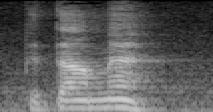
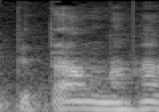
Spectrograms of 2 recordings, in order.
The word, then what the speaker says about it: पितामह: पंजाब हरियाणा की तरह, तो वहां पर वो बोलेंगे पितामह है, पितामह हो जाता है कभी कभी। ऐसे नहीं कि हर पंजाबी ऐसे ही बोलेगा। पितामह, क्योंकि पितामह है संस्कृत उच्चारण।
